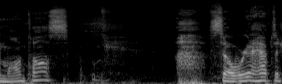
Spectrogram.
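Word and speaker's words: Montas: monta by the way it's pronounced um the s was like saying it you pronounce it frankie montos so we're gonna have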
